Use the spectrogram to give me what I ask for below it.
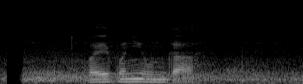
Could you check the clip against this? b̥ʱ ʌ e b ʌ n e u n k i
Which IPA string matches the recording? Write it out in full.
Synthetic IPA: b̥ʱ ʌ e p ʌ n i u n k a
